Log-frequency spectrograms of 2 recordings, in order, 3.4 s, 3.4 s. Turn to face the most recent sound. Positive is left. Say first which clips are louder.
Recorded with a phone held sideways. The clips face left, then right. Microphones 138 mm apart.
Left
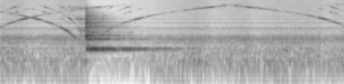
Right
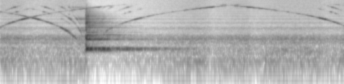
# right 2 dB
turn(degrees=-40)  # may be behind; listen again after turning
